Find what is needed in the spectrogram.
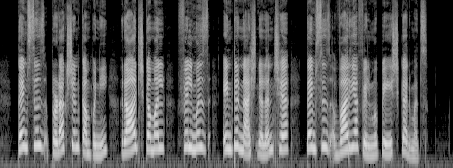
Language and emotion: Kashmiri, neutral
